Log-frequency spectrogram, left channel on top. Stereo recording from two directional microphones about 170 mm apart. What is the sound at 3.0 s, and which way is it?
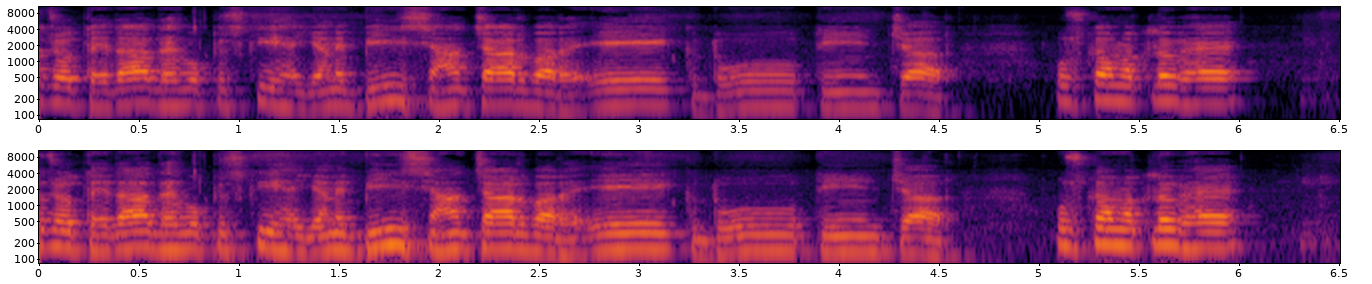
Mantra, 45° left (ahead or behind).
